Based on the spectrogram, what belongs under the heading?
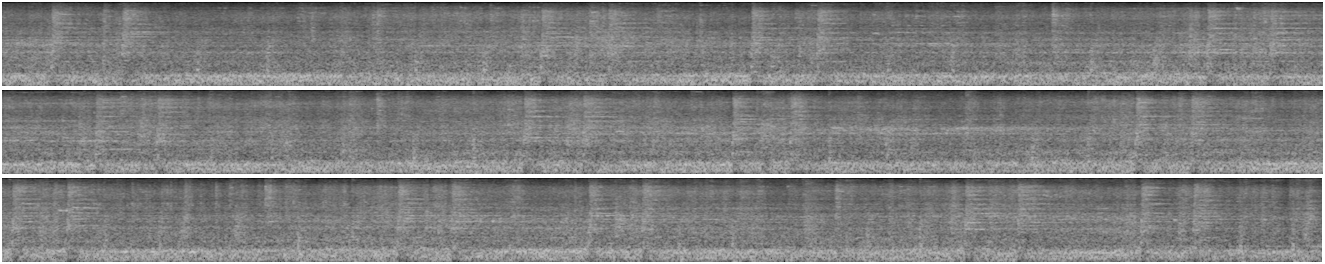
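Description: Passenger coaches of a long-distance train rolling past, steel wheels clacking over the rail joints in a steady stream of clicks over a continuous rumble, as the train pulls out of the station.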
